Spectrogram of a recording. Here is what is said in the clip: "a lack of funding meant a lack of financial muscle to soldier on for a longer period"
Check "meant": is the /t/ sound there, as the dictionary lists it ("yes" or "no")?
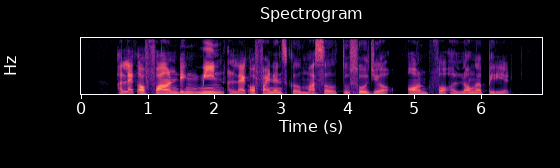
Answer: no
